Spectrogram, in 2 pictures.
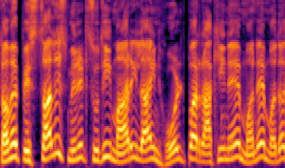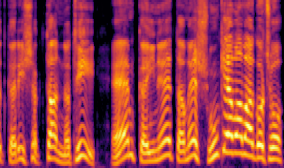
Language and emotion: Gujarati, angry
